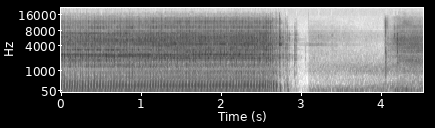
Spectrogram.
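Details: Echo CS-352 chainsaw after a new carburetor and gasket cured its start-then-die fault, cutting a log: strong, even high-revving buzz held steady through the cut, then drops cleanly to a quiet idle; running normally, with a slight bog blamed on a dull chain.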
